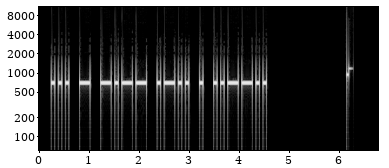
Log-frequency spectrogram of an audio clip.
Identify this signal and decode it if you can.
Morse code, heard as a keyed tone, about 17 wpm, 700 Hz. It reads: STYLE?
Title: Sentences from Top 800 Words 17wpm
